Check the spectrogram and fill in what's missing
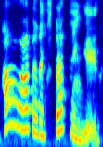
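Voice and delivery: high, knowing sing-song greeting; eerie hostess. Retold or imitated. The cooking lady greets the kids she expected, high and eerie. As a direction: play the creepy lady who already knew.

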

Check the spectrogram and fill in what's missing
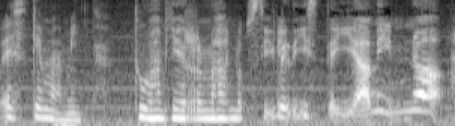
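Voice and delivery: a hint of a whining child, slow; whiny child. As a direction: mimic a child guilting mom. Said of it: "niño chantajista imitado". (imitación leve de niño quejumbroso)

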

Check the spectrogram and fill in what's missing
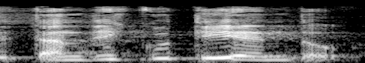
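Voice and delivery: niña llorosa, imitada. Acted. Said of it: "Estaba una chiquita llorando".

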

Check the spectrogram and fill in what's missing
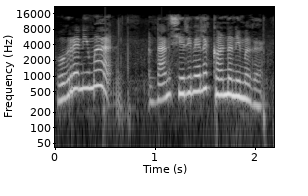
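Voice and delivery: high, loud mock protest; mock indignant. Woman playfully scolding sisters eyeing her saree, high and loud. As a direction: playfully shoo them off.

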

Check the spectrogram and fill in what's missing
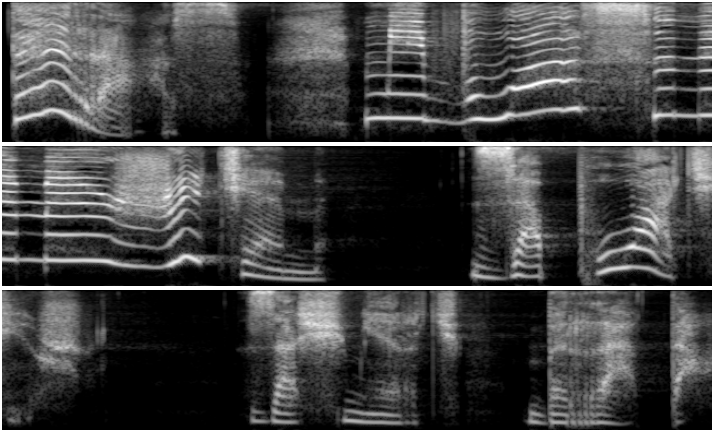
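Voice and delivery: high, loud, slow menace fading at the end; vengeful threat. Acted. Sparrow threatening the coachman's life, high then fading. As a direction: promise his death, drawn out.

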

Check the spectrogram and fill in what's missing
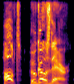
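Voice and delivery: high "Halt!", then question dropping; guard's challenge. Acted. Soldier guarding turd all night, sentry challenge.

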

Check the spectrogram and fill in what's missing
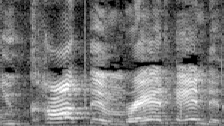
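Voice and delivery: ordinary talk, nothing marked

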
